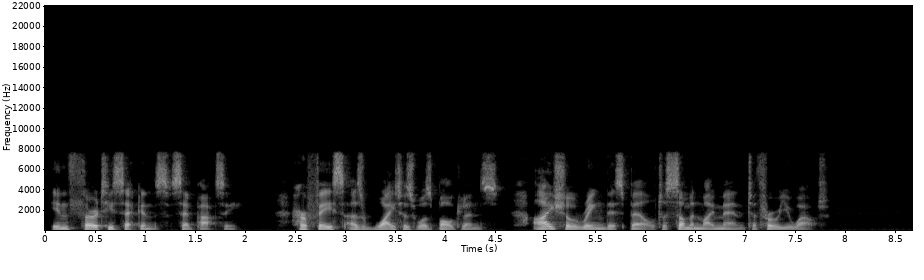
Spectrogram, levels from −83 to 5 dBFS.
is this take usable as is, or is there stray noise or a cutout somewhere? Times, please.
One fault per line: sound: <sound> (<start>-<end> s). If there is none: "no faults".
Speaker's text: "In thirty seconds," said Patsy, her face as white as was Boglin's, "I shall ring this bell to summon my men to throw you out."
no faults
